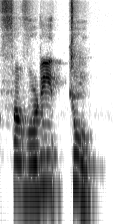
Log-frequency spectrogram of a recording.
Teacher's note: at the end of the word, when there is an O, we say U.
